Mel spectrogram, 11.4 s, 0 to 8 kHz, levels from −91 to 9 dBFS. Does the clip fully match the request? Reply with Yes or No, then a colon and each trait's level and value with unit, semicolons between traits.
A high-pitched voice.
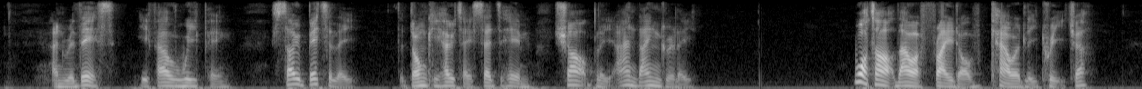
No: low, 110 Hz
